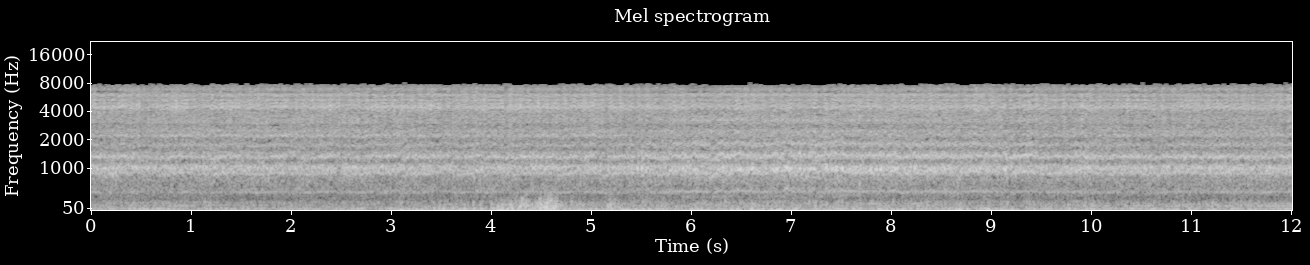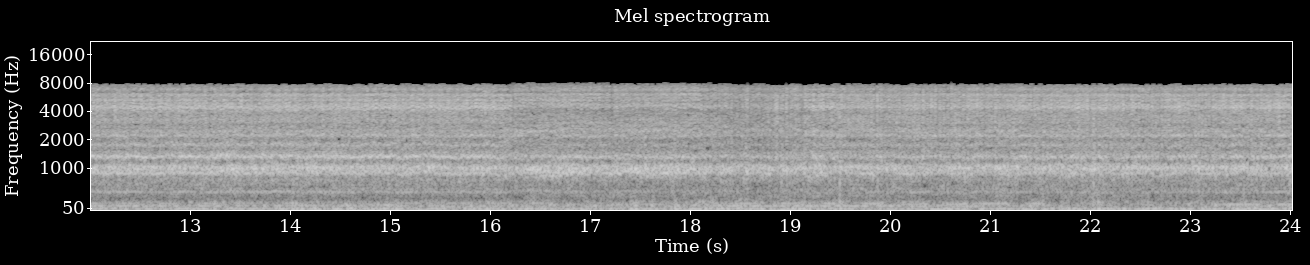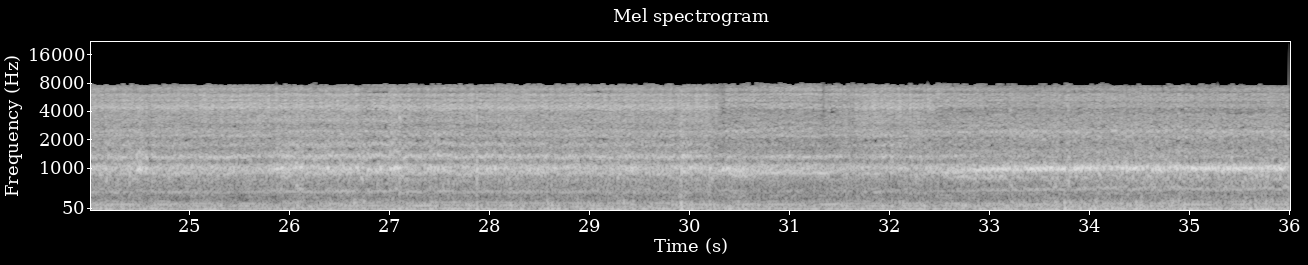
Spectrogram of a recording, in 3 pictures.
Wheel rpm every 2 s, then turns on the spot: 110, 120, 120, 110, 110, 110, 120, 120, 120, 110, 120, 110, 120, 110, 120, 120, 110, 110.
none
